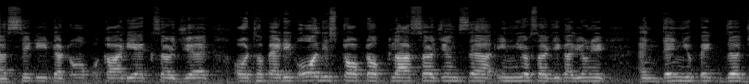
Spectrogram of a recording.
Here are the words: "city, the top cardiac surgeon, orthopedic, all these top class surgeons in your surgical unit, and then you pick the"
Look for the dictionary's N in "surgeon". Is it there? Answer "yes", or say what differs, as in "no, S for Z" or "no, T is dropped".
no, L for N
